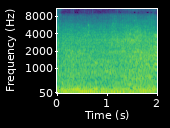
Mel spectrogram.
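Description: Engine rumble and road noise heard from inside a moving vehicle, with a hiss that swells about a second in.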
